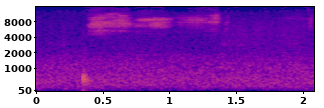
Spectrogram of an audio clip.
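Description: Faint scratching of a pen sliding on a writing board as a box is drawn, with a small tick near the start.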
